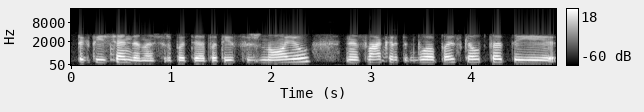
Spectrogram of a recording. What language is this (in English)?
Lithuanian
